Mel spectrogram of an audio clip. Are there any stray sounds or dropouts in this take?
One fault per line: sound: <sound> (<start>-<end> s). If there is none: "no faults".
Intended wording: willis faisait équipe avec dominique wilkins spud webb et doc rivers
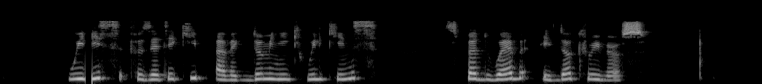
sound: dropout (0.9-0.9 s)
